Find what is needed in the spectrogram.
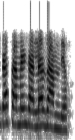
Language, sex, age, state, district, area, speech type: Assamese, female, 18-30, Assam, Majuli, urban, conversation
